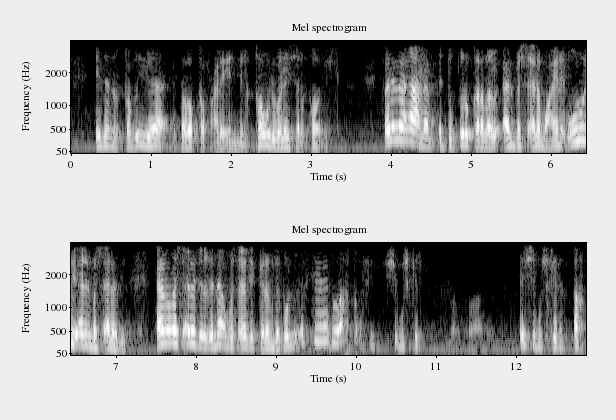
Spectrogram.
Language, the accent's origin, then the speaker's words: Arabic; Egypt; وجد المصافحة منتشرة عندنا في مصر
